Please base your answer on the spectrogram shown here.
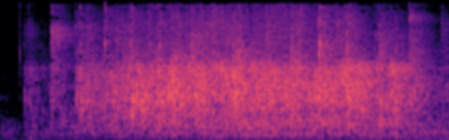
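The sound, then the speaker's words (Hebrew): Audience applause starts suddenly after a brief quiet moment and continues as a steady, dense wash of clapping that stays fairly loud to the end before easing slightly. “אפשר למחוא כפיים בהחלט”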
